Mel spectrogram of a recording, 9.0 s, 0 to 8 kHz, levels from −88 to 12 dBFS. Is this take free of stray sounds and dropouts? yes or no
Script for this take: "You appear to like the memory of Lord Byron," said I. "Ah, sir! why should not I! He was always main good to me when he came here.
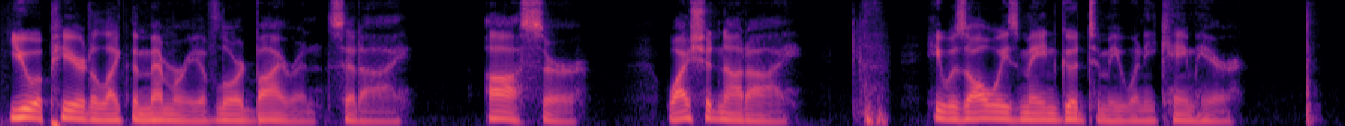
no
